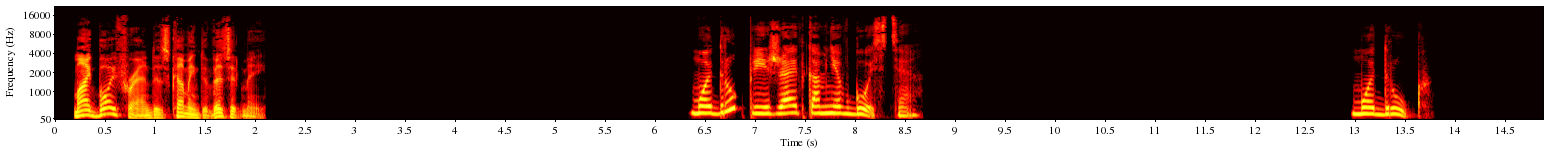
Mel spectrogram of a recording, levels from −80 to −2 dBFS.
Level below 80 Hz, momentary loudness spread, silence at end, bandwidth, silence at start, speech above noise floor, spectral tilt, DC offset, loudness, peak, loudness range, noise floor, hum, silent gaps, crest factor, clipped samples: -54 dBFS; 13 LU; 1.15 s; 16 kHz; 0.2 s; 59 dB; -5 dB/octave; under 0.1%; -23 LUFS; -4 dBFS; 12 LU; -81 dBFS; none; none; 24 dB; under 0.1%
